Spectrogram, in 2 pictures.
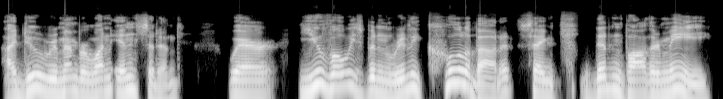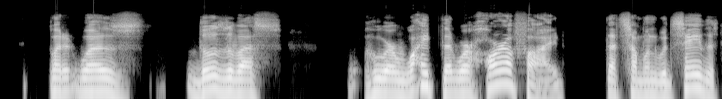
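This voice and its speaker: Smooth-voiced middle-aged man telling stories. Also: medium pitch, lively intonation, unhurried, dry recording, dull audio. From Canada. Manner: reflective storyteller, many restarts. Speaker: podcast co-host, former professor. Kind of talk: casual conversation, storytelling.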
